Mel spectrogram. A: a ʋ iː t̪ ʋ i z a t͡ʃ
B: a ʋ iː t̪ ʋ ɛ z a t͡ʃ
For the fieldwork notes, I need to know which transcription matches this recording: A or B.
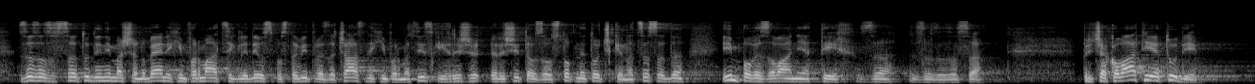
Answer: B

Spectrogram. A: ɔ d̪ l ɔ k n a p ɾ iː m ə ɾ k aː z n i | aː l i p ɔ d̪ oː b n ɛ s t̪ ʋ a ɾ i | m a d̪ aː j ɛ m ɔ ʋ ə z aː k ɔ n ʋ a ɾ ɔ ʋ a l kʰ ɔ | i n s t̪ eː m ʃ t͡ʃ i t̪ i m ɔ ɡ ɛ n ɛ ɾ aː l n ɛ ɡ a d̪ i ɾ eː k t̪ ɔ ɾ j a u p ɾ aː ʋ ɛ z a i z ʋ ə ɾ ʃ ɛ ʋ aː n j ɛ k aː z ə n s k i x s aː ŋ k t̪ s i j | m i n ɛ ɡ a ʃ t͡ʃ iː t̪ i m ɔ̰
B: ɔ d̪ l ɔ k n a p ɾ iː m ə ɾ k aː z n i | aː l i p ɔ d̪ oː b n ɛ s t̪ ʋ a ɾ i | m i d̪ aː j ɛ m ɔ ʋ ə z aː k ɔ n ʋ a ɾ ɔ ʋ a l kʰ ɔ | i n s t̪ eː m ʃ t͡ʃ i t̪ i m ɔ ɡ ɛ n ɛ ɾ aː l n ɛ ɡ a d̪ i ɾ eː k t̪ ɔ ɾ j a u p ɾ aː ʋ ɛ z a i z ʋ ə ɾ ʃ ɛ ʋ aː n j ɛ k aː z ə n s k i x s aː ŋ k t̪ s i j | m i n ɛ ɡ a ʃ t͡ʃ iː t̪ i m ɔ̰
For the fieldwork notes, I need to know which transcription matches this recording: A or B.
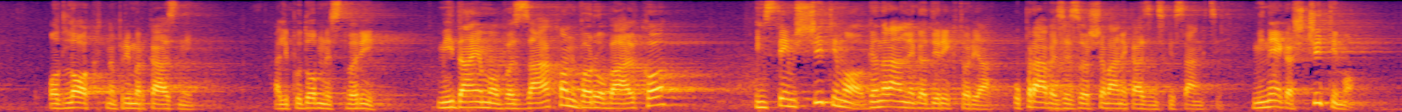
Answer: B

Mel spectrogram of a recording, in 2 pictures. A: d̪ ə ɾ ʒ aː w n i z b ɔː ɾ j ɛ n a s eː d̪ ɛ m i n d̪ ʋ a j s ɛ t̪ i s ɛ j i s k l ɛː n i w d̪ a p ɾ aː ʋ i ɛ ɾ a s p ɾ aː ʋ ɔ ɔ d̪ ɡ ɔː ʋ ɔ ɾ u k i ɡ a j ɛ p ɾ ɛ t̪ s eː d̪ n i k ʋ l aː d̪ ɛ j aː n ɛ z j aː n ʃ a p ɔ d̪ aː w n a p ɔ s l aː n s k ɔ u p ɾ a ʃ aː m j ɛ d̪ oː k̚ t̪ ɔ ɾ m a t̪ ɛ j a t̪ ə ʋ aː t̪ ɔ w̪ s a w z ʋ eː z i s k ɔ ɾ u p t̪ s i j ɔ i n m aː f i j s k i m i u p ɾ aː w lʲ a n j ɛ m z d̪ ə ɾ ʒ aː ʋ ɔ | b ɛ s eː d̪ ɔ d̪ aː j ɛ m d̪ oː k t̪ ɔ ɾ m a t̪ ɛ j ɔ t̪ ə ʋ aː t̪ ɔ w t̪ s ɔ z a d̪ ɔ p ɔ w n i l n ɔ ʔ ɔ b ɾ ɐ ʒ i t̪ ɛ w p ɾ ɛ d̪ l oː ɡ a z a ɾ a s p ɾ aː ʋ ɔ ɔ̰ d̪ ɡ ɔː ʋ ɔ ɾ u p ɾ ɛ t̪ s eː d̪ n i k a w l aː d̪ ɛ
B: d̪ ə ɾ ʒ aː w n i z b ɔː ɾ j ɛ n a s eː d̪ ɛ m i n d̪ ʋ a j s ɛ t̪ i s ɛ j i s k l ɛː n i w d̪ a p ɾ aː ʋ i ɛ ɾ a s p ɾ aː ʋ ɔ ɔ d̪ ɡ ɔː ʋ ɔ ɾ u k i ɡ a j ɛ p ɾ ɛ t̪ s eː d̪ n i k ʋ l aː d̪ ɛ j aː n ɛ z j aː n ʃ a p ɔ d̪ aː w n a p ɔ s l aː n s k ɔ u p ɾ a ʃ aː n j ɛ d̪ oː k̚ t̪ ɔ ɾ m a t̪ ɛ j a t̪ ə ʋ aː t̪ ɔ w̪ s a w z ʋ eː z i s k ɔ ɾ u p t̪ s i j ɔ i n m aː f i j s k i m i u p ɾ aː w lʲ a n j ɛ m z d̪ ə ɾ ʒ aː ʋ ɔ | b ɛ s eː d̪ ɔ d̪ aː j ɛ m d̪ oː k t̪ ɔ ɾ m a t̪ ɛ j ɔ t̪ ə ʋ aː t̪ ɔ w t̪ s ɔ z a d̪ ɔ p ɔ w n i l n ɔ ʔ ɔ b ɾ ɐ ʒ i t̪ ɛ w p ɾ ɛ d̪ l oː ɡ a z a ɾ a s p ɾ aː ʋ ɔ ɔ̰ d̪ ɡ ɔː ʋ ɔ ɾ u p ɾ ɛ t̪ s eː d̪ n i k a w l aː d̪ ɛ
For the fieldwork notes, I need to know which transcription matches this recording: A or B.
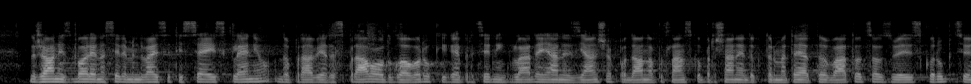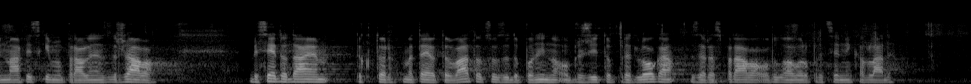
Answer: B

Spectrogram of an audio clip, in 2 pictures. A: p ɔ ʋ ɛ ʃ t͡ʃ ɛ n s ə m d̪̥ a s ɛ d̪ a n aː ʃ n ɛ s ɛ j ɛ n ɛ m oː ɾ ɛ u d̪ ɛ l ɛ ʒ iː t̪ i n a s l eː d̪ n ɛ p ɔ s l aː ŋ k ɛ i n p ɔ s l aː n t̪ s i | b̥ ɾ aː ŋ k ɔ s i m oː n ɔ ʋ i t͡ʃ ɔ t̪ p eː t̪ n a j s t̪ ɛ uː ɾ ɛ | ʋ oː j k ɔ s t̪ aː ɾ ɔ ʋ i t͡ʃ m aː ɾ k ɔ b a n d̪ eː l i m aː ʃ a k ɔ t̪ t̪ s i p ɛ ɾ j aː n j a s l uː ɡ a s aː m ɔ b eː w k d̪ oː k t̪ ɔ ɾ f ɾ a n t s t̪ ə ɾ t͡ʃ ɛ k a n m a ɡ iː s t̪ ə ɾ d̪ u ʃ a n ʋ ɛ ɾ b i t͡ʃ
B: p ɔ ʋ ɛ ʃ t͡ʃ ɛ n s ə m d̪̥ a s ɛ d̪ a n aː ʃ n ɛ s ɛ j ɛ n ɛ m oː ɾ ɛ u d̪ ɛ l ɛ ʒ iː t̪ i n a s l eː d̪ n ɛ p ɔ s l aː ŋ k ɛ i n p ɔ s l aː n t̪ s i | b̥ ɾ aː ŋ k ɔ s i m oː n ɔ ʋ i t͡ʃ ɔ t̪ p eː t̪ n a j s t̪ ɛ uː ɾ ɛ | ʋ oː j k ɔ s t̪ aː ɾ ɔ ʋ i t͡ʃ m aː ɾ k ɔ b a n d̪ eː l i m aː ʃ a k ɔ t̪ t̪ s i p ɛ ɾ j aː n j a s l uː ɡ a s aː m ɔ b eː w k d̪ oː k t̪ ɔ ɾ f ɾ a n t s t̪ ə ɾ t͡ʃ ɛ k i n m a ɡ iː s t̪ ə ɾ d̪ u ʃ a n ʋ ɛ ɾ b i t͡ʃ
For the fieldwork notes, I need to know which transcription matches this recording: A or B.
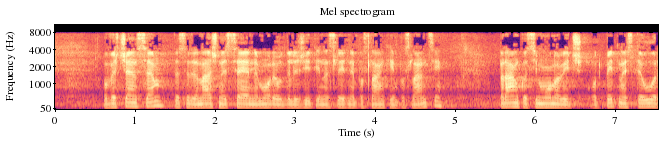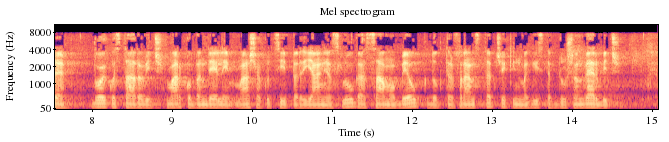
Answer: B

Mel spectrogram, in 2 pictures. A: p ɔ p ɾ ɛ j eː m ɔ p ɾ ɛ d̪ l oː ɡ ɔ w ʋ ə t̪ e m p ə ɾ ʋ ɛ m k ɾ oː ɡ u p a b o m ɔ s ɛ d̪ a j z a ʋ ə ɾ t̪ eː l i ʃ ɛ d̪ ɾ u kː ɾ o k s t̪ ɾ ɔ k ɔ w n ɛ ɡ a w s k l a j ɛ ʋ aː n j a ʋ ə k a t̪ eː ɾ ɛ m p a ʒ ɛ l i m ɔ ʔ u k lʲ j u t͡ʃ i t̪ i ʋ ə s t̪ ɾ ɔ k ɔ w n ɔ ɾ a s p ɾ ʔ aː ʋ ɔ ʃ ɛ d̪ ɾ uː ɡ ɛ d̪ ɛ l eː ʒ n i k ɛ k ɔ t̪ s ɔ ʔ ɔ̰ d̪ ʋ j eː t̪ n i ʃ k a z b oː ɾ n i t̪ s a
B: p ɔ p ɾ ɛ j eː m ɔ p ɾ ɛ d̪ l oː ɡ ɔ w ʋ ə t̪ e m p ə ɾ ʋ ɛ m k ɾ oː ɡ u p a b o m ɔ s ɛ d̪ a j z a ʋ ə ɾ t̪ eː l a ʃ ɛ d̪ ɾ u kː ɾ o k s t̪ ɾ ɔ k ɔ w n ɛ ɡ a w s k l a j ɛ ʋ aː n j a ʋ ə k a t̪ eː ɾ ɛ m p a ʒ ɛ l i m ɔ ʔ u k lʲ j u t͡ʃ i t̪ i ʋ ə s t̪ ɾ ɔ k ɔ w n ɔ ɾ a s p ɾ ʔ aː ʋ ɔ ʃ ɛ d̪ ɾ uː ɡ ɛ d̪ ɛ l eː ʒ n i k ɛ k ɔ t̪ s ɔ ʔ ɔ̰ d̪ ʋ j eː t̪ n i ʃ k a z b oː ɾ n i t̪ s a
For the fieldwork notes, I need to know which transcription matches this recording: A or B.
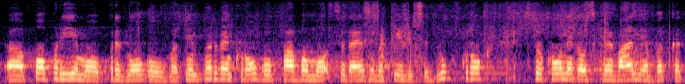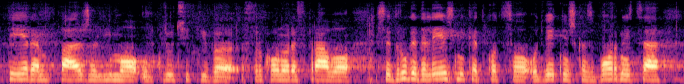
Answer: A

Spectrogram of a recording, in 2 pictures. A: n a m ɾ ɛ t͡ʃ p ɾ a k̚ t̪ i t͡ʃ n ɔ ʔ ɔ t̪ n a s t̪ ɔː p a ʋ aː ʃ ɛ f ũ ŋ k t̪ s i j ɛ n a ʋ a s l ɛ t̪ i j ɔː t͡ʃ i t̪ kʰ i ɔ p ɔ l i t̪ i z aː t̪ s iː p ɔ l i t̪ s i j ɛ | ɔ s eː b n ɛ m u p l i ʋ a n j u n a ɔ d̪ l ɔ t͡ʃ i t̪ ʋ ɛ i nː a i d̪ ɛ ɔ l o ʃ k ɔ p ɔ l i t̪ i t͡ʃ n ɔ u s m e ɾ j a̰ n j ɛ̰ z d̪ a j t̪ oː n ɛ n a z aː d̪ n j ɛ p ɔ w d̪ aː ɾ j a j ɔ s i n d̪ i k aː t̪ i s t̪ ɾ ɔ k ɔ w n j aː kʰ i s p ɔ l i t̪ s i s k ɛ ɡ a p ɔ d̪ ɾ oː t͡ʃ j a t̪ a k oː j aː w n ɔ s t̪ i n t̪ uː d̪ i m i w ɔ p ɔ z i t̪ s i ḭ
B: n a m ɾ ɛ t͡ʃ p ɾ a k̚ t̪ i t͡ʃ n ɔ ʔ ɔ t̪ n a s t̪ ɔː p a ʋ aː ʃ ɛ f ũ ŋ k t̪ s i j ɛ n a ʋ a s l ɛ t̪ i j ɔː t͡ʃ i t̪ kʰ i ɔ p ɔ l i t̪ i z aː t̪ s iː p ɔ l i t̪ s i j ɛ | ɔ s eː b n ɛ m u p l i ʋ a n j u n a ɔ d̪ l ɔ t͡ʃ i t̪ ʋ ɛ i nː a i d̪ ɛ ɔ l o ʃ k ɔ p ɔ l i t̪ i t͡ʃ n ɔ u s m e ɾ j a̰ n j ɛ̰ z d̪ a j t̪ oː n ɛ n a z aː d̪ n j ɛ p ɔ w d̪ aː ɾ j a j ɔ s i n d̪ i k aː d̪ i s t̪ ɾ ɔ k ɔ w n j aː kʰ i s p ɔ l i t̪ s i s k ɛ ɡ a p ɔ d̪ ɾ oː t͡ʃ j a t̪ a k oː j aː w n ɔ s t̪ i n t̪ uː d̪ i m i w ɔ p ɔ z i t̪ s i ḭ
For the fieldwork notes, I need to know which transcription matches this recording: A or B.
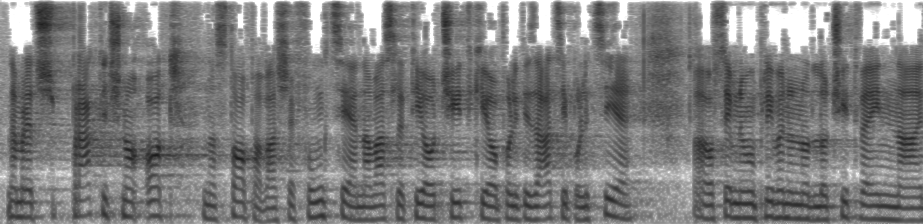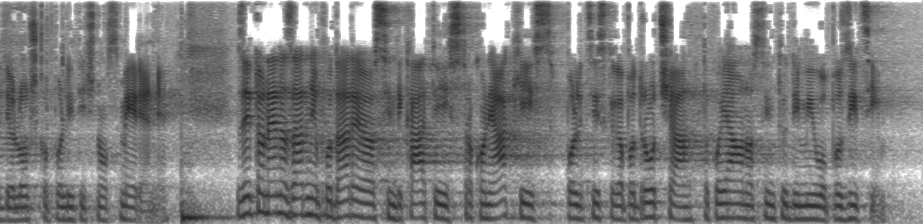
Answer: A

